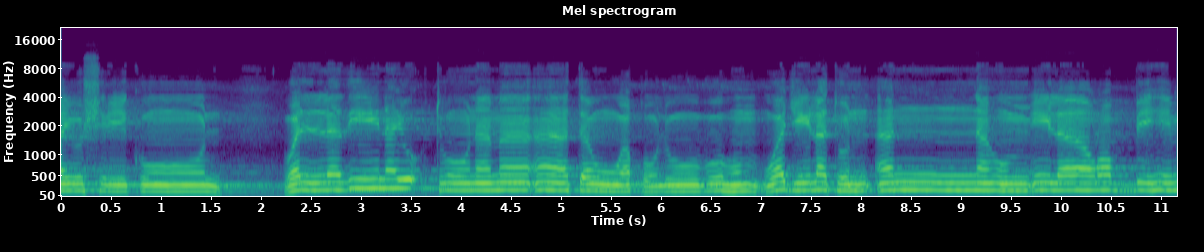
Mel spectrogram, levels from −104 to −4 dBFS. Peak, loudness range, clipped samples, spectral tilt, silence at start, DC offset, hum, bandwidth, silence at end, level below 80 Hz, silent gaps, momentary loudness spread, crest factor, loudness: -16 dBFS; 1 LU; under 0.1%; -8 dB/octave; 0 s; under 0.1%; none; 9 kHz; 0 s; -66 dBFS; none; 5 LU; 12 dB; -29 LUFS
